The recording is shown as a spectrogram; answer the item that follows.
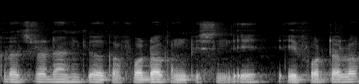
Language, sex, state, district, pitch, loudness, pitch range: Telugu, male, Andhra Pradesh, Sri Satya Sai, 115 Hz, -18 LUFS, 110-115 Hz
